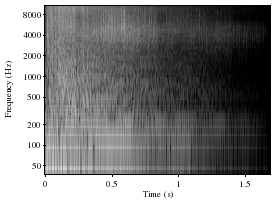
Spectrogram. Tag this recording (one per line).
sci-fi
plasmagun
fire
shot
doom
gun
freedoom
weapon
